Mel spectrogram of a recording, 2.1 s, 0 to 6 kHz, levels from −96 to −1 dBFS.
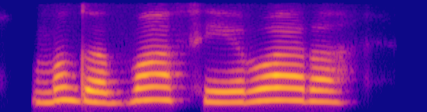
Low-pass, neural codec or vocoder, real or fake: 5.4 kHz; codec, 24 kHz, 0.9 kbps, WavTokenizer, large speech release; fake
